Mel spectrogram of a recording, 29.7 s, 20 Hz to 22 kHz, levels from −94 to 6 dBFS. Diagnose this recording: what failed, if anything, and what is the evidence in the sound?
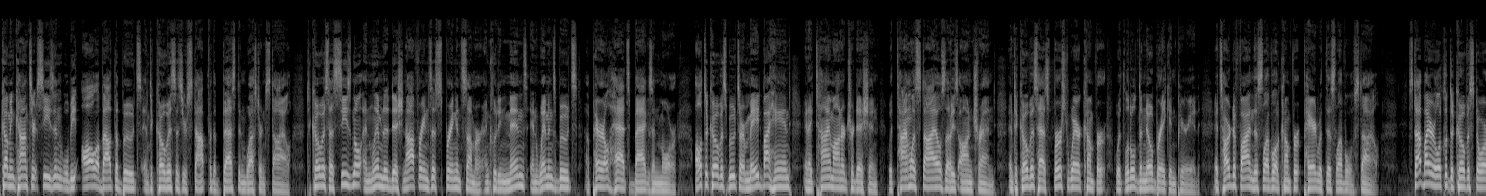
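The failure is at the codec stage: damaged data in a compressed stream. At 19.02 s, between "with timeless styles that" and "on trend", a brief glitch cuts in, as the decoder misreads corrupted frames, loses sync and resumes at the next valid frame header.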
